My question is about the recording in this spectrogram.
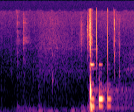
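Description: Three quick sharp clicks about one and a half seconds in, from a computer key or mouse, with a brief faint tone among them.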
